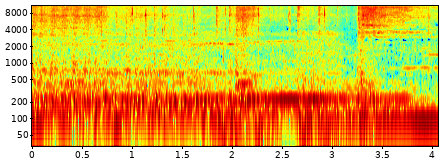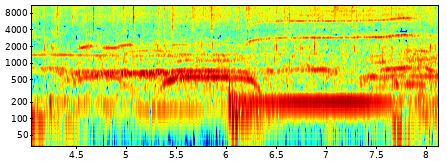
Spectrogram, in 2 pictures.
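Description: Punk rock band playing live with distorted guitars, bass and drums, loud and full, which stops about four seconds in at the end of the song. Sustained ringing guitar tones and crowd shouts follow.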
